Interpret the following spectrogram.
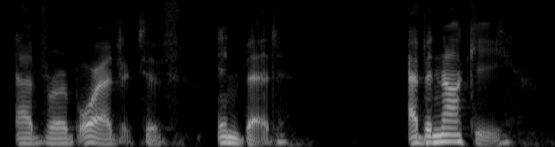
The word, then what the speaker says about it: Abenaki: Abenaki, yeah, I think that's how you say it. Also, Abnaki. There's another way to pronounce it. Abnaki.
